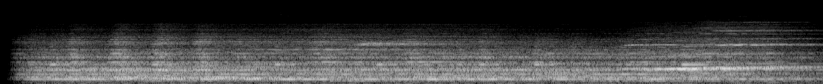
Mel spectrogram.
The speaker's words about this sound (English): A train pulled into the station with a hiss.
